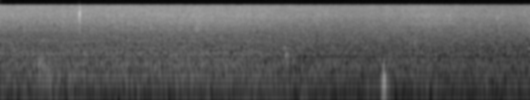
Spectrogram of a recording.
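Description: Heavy hurricane rain pouring steadily, with one short thump about four seconds in.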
